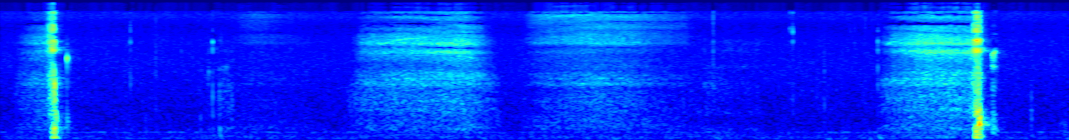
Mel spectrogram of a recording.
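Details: Two sharp, abrupt, loud hiccups several seconds apart, with quiet breathing between them.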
